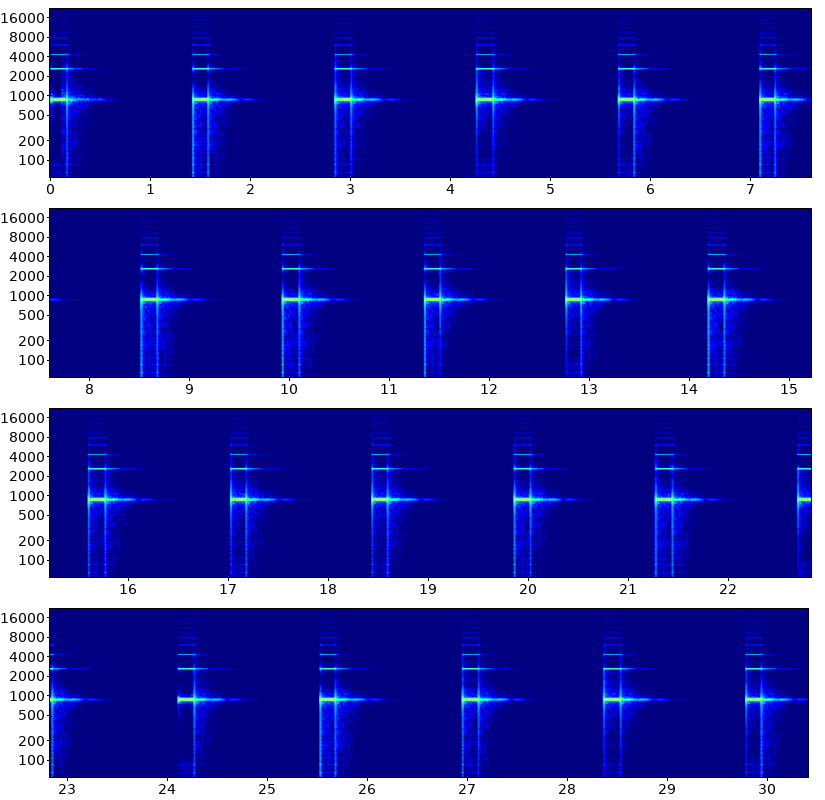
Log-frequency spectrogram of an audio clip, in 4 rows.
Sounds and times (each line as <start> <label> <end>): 18.4 heart rate monitor 18.9
19.9 heart rate monitor 20.4
24.1 heart rate monitor 24.6
27.0 heart rate monitor 27.2
29.8 heart rate monitor 30.3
